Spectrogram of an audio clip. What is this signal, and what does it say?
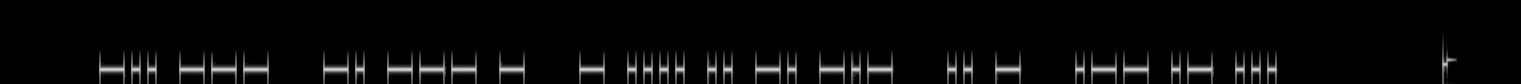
Morse code, heard as a keyed tone, about 15 wpm, 700 Hz. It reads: DO NOT THINK IT WAS
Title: Sets of 5 Words Encore 15wpm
